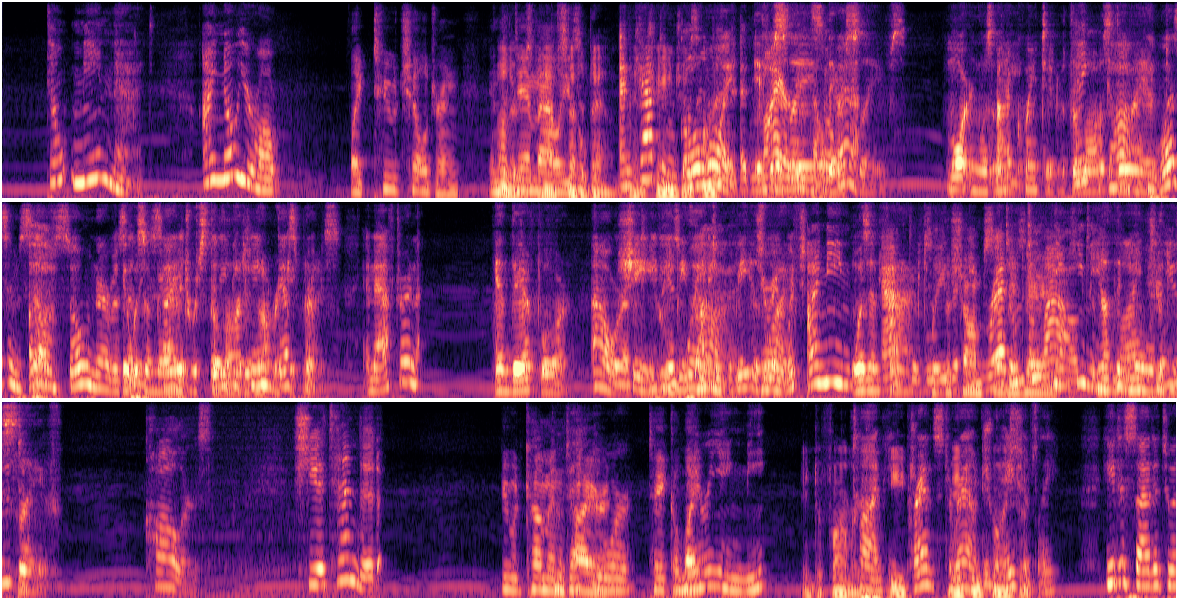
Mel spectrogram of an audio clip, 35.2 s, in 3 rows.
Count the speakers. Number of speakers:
6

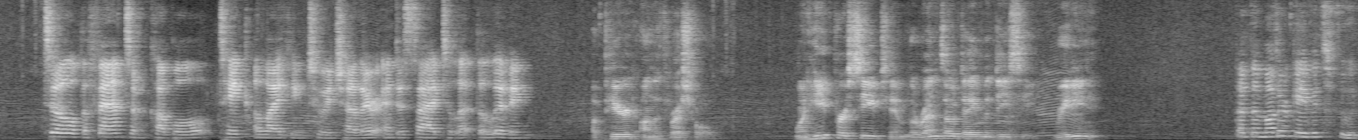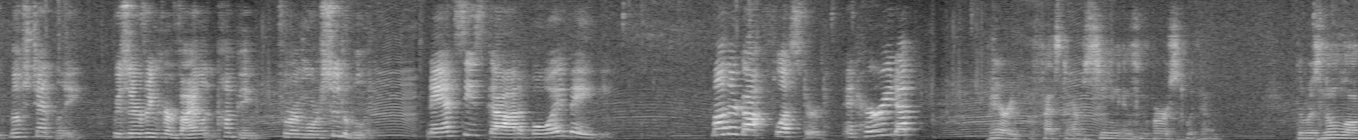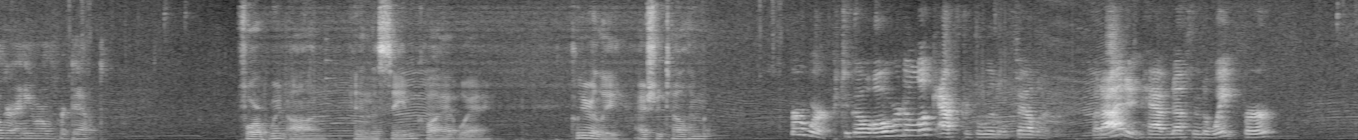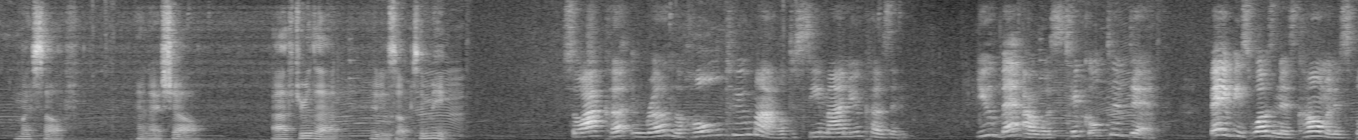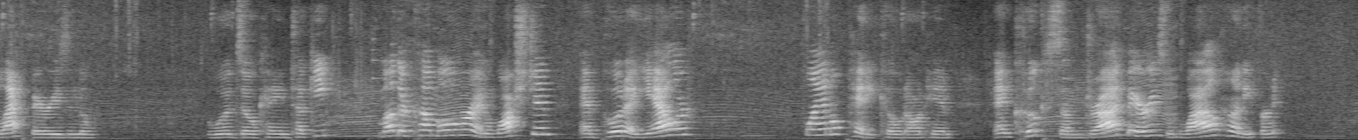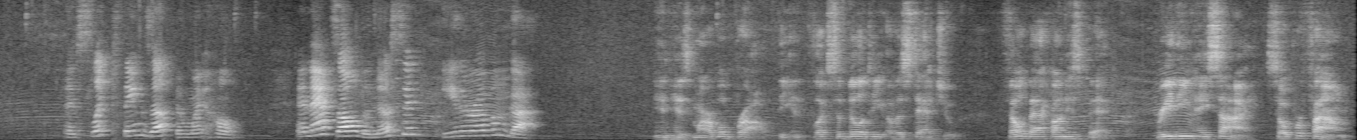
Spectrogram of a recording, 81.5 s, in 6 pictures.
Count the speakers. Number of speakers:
6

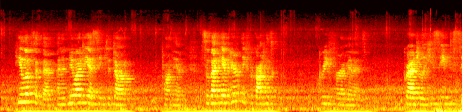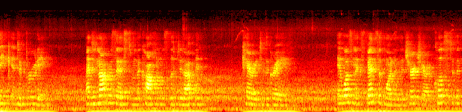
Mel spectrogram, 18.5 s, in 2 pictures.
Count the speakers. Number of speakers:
1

